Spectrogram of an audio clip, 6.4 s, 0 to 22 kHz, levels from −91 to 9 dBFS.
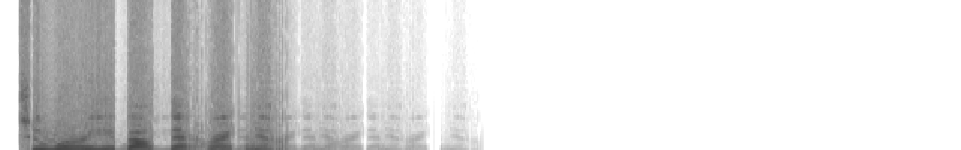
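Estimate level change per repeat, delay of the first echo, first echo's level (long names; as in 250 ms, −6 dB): −6.0 dB, 434 ms, −22.0 dB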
